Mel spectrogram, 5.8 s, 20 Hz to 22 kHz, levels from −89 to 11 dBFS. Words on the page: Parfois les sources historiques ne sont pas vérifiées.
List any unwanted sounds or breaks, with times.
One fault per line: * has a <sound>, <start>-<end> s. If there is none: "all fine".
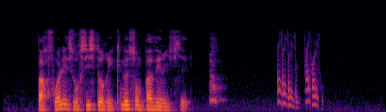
* has a bark, 3.1-3.4 s
* has a chirp, 4.2-4.9 s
